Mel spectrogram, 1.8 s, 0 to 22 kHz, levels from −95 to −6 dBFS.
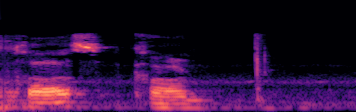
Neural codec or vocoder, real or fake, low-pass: none; real; 7.2 kHz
